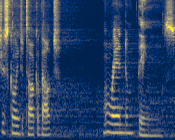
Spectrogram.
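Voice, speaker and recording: With ordinary pitch variation, a man talks in a somewhat breathy way. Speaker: VTuber. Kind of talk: casual rambling talk for sleep background. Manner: soft-spoken, relaxed.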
